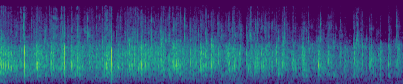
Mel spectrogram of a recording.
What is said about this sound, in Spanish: Aplaudamos al Señor.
